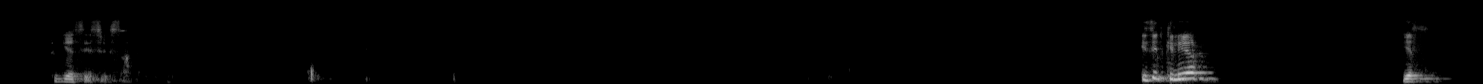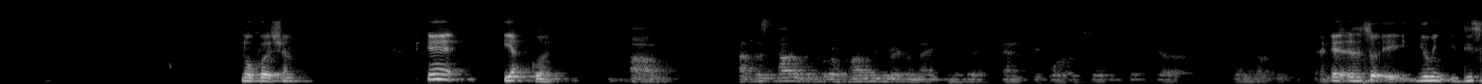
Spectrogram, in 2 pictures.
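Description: A man speaks calmly and haltingly into a close microphone.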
